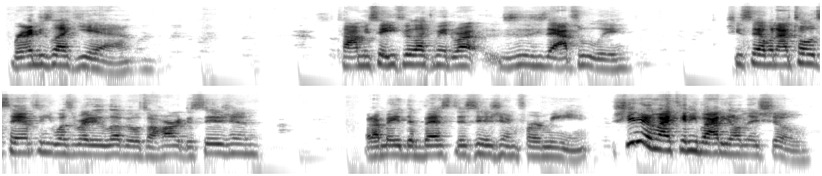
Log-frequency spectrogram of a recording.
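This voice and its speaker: Bright-voiced woman recapping a dating show. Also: lowish voice, brisk, faint music behind. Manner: casual, recaps what cast members say, chatty asides. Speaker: reaction video host. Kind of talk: live reaction commentary.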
